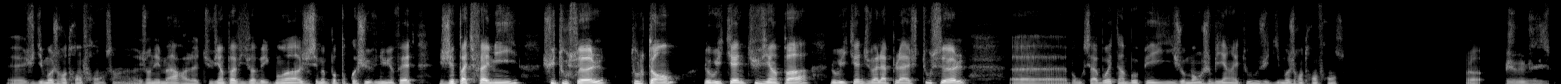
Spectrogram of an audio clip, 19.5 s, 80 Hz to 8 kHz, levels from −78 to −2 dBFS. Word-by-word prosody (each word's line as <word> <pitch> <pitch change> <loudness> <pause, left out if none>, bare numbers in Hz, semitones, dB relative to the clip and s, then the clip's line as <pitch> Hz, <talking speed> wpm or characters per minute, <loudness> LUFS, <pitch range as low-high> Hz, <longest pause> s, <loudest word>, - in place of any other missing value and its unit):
Heu, 90 +1 -10
je - - -13
lui 100 - -14
ai - - -17
dit: 105 - -6
«Moi, 115 +3 0
je 120 - -8
rentre 115 -3 -7
en 95 - -5
France. 85 -1 -16
Hein, 80 0 -16 0.2
heu, - - -14
j'en 100 +3 -7
ai 95 - -4
marre. 100 -1 -5
Là, 90 +1 -8
tu 95 - -16
viens 110 0 0
pas 120 +2 +2
vivre 110 +1 -5
avec 95 -2 -6
moi. 125 +5 +1
Je 105 - -5
sais - - -5
même 100 -1 -3
pas 115 - -3
pourquoi 105 - -7
je 85 - -6
suis 100 - -1
venu, 100 +7 -2
en - - -6
fait. 120 +2 +1 0.3
J'ai 105 +12 +3
pas 150 -2 +7
de - - -8
famille. 125 - +4 0.3
Je - - -11
suis 195 - +2
tout 180 -6 -1
seul, 135 - +7 0.3
tout 180 - 0
le 155 - -2
temps. 150 - +4 0.3
Le 125 - +3
weekend, 150 0 +4
tu 200 - -3
viens 150 -5 +3
pas. 125 -3 +4 0.2
Le 125 - -2
weekend, 145 +2 -1
je 125 - -8
vais 125 - 0
à - - +1
la 125 -1 +2
plage 125 -1 -2
tout 235 - -3
seul». 150 -4 +3 0.6
Heu, 85 -2 -10
donc 105 -3 -13
ça 95 - -6
a - - -2
beau 145 +10 -3
être 160 -4 -5
un 105 - -4
beau 135 +8 -4
pays, 130 0 -7
je 105 -4 -7
mange 120 +4 -6
bien 120 +1 -5
et 110 -3 -7
tout, 165 - -10
je - - -12
lui 105 - -11
ai - - -15
dit: 115 +4 -14
«Moi, 110 - -5
je 130 - -11
rentre 120 -3 -12
en 105 - -6
France». 95 +1 -15 1.5
Voilà. - - -12 0.3
Je 95 -3 -11
j'ai 85 -1 -18
je 80 +1 -21
120 Hz, 260 wpm, -21 LUFS, 100-140 Hz, 1.5 s, pas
